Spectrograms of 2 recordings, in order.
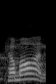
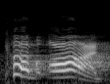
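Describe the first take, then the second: First: Mildly impatient grumble, held back; mock huffy impatience. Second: Loud, high exasperated shout; yelling. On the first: Shopper waiting in the checkout line, mildly huffy. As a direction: imitate a huffy customer without raising the voice. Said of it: "she's just huffing and puffing like". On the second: Retold or imitated. Shopper holding cleaning supplies at price check, exasperated yell. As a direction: yell it out as an impatient customer. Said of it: "just yells".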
